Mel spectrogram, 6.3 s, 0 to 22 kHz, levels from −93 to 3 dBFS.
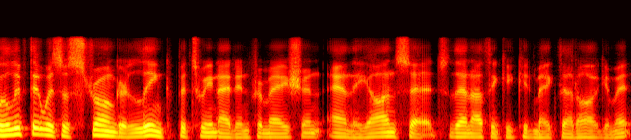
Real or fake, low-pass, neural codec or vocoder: fake; 7.2 kHz; codec, 16 kHz, about 1 kbps, DyCAST, with the encoder's durations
